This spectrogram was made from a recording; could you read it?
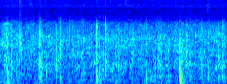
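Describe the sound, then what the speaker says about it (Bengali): Rain falls steadily on a rural farm under heavy cloud, a soft even hiss with scattered louder drops and patters striking nearby surfaces, fairly faint and with no voices. "প্রচুর বৃষ্টি প্রচুর বৃষ্টি"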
